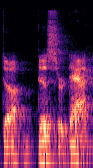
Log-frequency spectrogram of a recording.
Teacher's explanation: they pronounce those words with a D instead of a TH. That's a feature that's common in a lot of urban accents, and it originates from the fact that English is one of the few languages that has the TH sound.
